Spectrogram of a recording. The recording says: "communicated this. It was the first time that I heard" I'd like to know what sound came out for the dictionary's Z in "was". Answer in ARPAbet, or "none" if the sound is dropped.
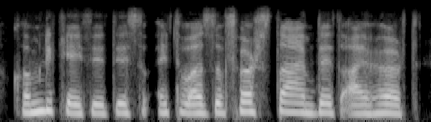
Z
